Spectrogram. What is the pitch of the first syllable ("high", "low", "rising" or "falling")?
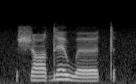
low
